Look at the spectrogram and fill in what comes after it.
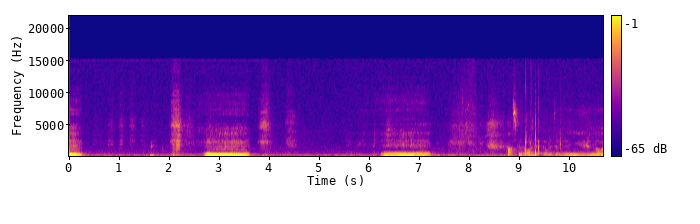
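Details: Loud buzzing snores, about 17 a minute, with quiet breathing between them and faint room noise; snoring.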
